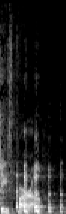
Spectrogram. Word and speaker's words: Cheseborough: Say that again. – Cheeseborough. Spell it. C H E S C H E S E B O R O U G H.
